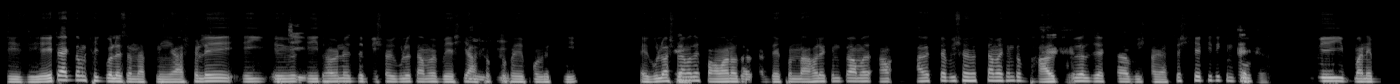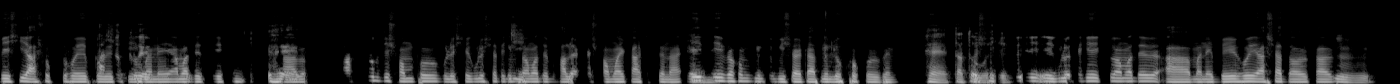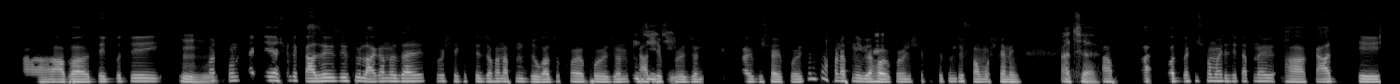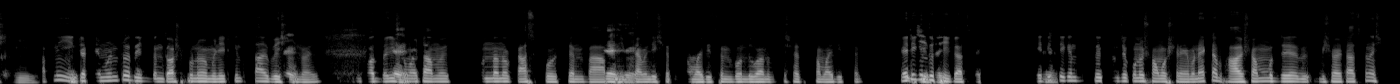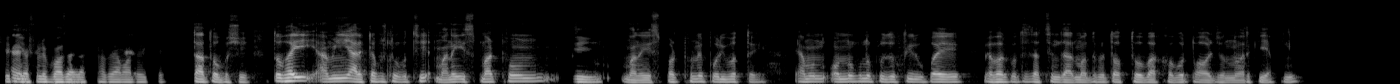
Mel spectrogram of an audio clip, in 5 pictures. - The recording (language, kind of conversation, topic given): Bengali, unstructured, স্মার্টফোন ছাড়া জীবন কেমন কাটবে বলে আপনি মনে করেন?
- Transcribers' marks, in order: static; in English: "ভার্চুয়াল"; unintelligible speech; other background noise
